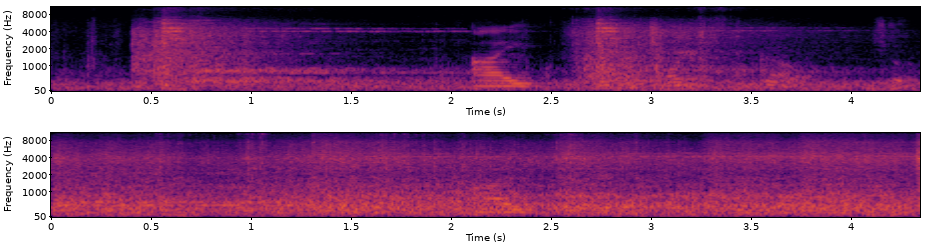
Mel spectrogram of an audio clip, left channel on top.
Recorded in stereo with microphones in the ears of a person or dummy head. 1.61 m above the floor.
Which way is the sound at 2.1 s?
35° left (ahead or behind).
